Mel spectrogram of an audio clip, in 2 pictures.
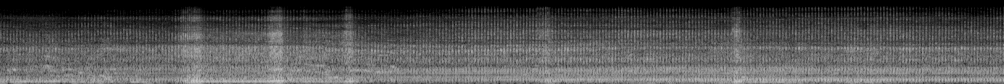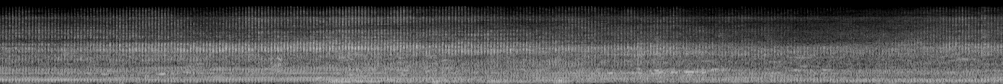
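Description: A longtail boat's engine running steadily, an unbroken drone with a wavering higher whine, with a few sharp knocks in the first few seconds and some voices in the background.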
